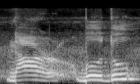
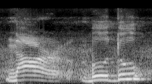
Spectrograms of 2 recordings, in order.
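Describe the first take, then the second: First: The final vowel sounds like 'oo'. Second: The same.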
